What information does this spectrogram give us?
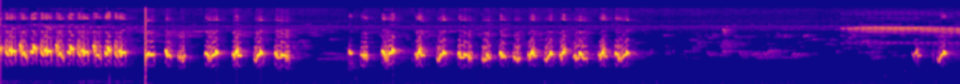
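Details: Sooty-headed bulbul singing a rapid 'ropel' burst meant to train and lure other birds: a long run of short, clipped, chirpy notes delivered about four per second, broken by a brief pause, then trailing off with a faint hiss.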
